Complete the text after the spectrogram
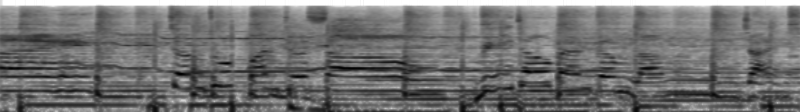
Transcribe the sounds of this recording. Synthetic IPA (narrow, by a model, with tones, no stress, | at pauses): t͡ɕə˧nzu˦˥ət̚kwa˧˨˩nt͡ɕɨ˨˧˩əsa˧ | w | mḭ˧˨˥zə˧˦wɓɛ˧nkə˧mla˧˨˦ŋ | t͡ɕa˧˩j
